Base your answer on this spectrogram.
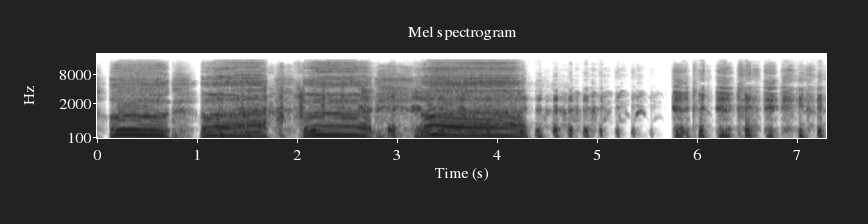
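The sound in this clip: A human voice imitates a manatee's song with several long, wavering harmonic groans, then breaks into a quick run of short, squeaky chirps and squeals.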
